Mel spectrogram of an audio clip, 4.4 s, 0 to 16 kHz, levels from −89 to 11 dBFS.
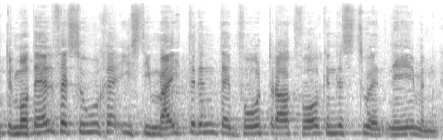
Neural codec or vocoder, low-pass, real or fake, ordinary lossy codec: vocoder, 44.1 kHz, 128 mel bands, Pupu-Vocoder; 14.4 kHz; fake; AAC, 64 kbps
